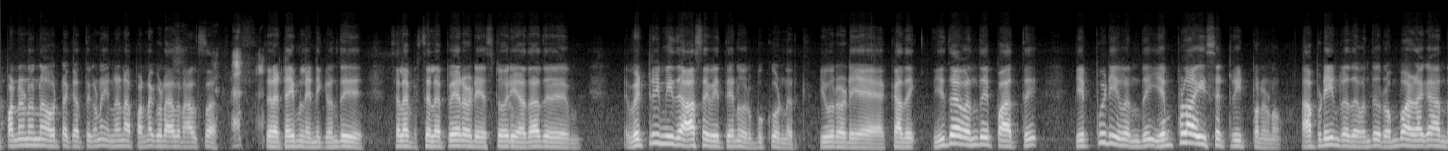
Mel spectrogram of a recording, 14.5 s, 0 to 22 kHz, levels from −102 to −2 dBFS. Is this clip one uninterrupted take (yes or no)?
no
